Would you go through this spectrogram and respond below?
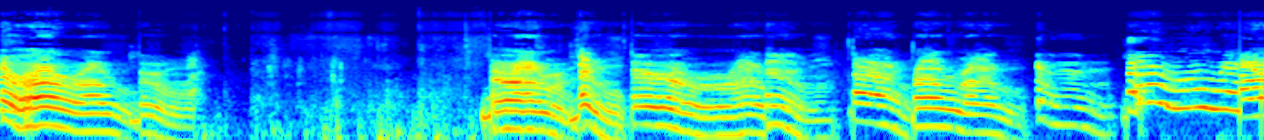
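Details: Siberian Husky indoors yelling at its owner for scaring off his pig friend: long, wavering, whiny howl-talk phrases that rise and fall, with a quiet pause of small clicks midway.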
